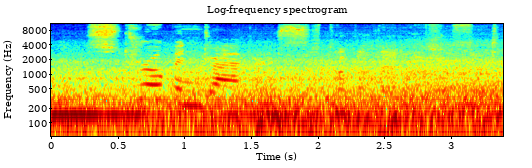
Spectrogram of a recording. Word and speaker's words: Stropendragers: Stropendragers. Stropendragers. That's right. Double O is pronounced O.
